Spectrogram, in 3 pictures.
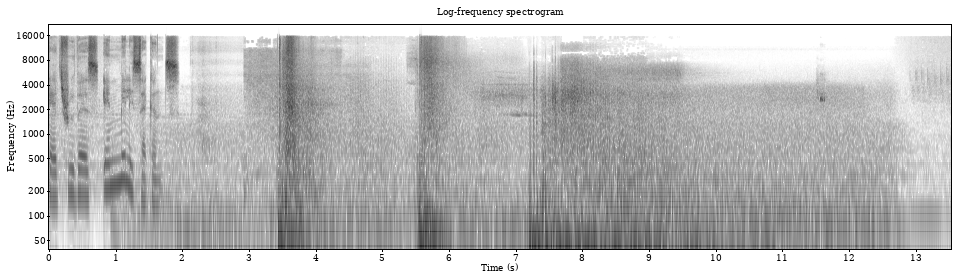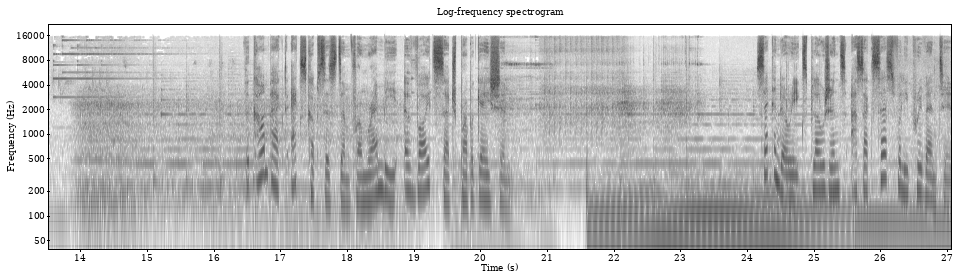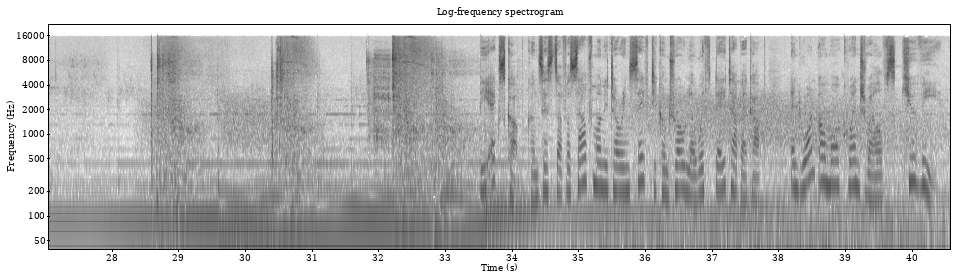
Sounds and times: Speech: 0:00.0 - 0:02.0, 0:16.5 - 0:20.5, 0:24.2 - 0:27.2, 0:33.5 - 0:40.5
Music: 0:00.0 - 0:04.0, 0:12.8 - 0:40.5
Explosion: 0:02.0 - 0:12.9.

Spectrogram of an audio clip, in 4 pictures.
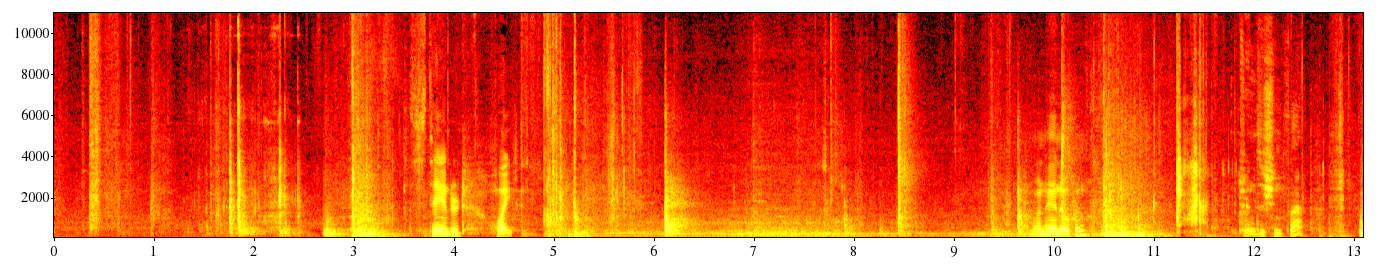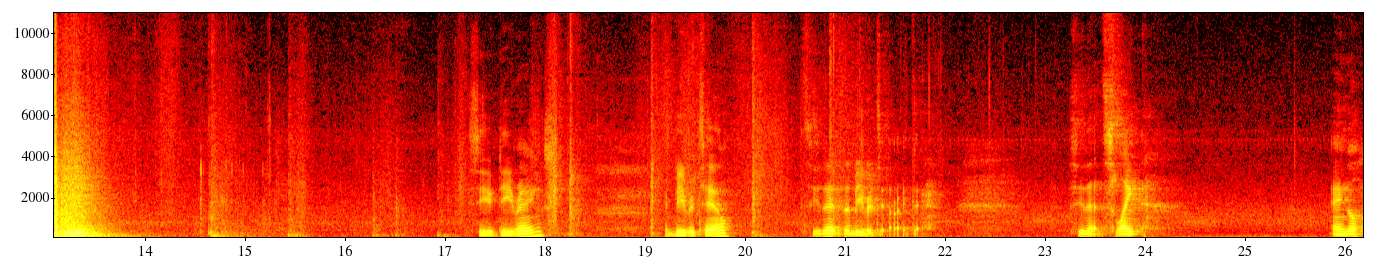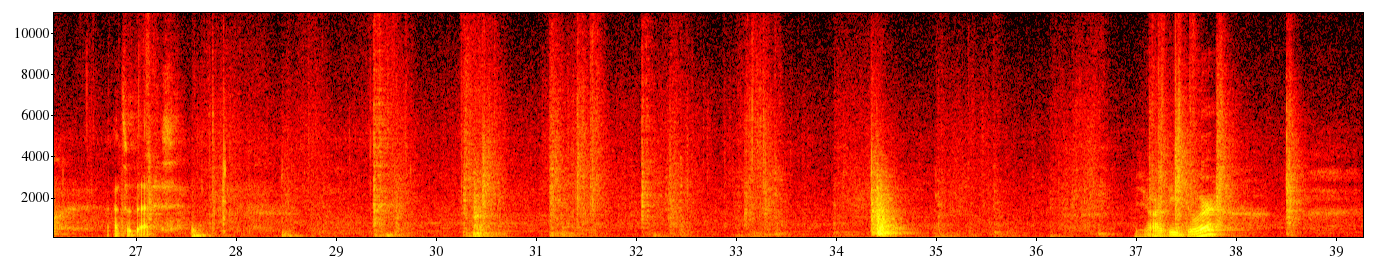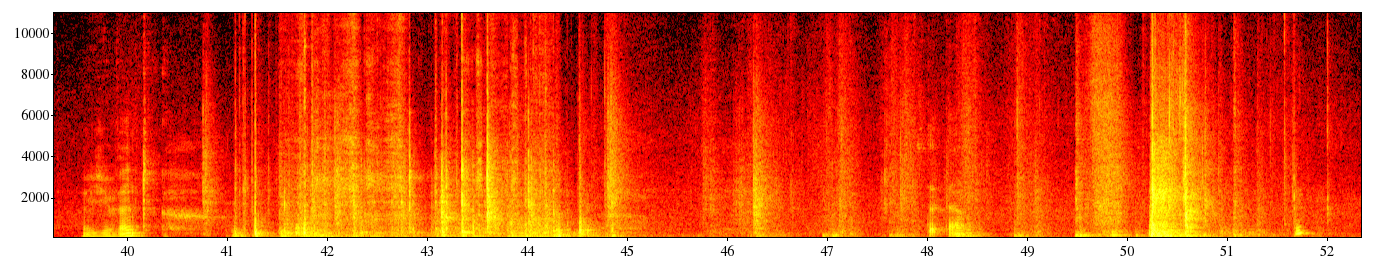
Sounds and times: Speech: 0:03.6 - 0:04.7, 0:09.7 - 0:10.4, 0:11.8 - 0:12.6, 0:17.2 - 0:18.2, 0:19.2 - 0:20.0, 0:20.6 - 0:22.0, 0:23.2 - 0:24.2, 0:25.8 - 0:27.6, 0:37.0 - 0:38.0, 0:39.6 - 0:40.3, 0:47.9 - 0:48.6.

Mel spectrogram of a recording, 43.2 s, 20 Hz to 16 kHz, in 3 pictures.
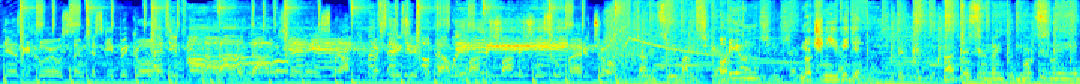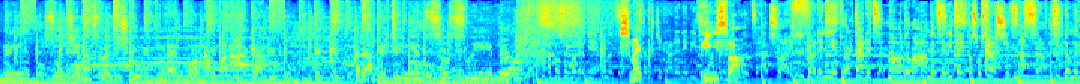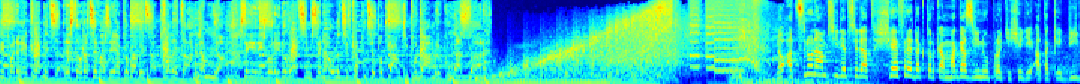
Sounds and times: Music: 0:00.0 - 0:42.9
Speech: 0:08.8 - 0:11.6, 0:23.7 - 0:24.4.

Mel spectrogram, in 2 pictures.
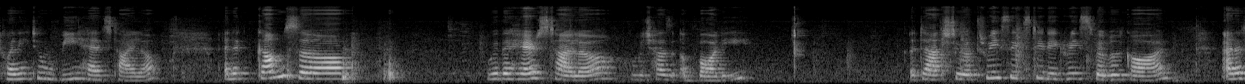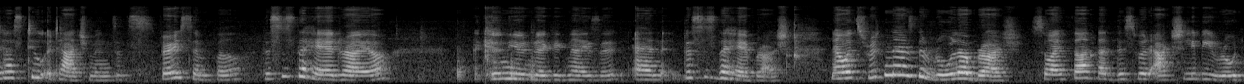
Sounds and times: Speech: 0:00.0 - 0:01.6, 0:02.2 - 0:03.6, 0:04.9 - 0:07.6, 0:09.1 - 0:16.4, 0:17.2 - 0:24.8.

